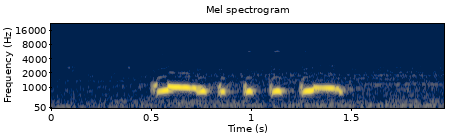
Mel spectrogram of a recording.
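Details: Crossbred zebra dove singing actively, used to lure other doves: one soft cooing phrase, a drawn-out note, three short rolling coos, then a longer closing note, all within one second over quiet background.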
